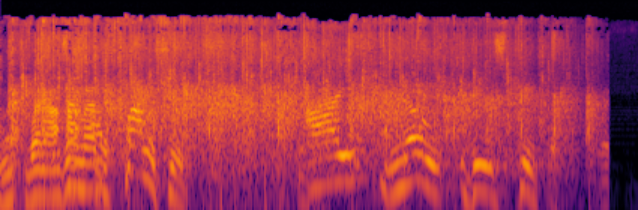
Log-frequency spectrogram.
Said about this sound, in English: And of course, Bill Maher's audience is clapping.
